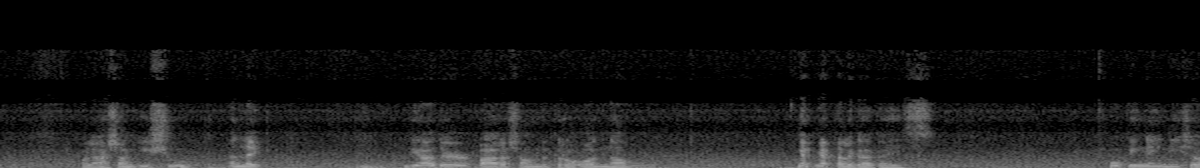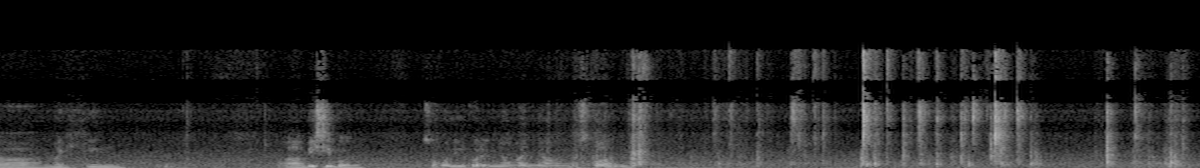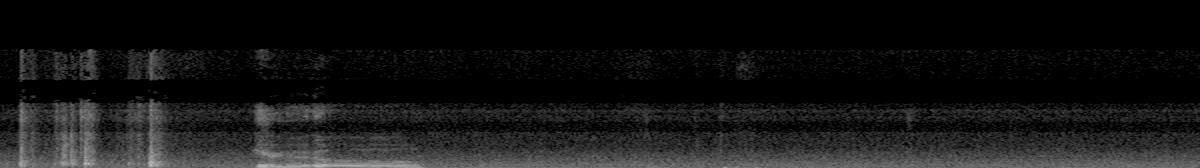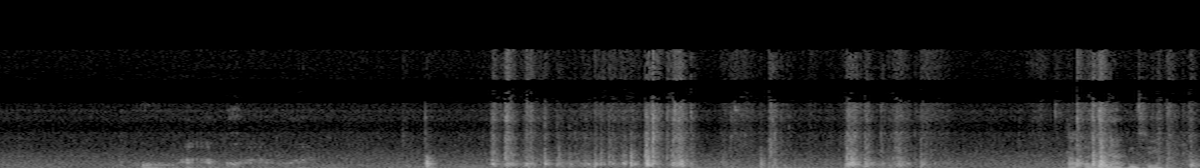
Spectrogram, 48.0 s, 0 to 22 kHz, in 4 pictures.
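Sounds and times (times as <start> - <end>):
plastic packaging crinkling: 17.7 - 25.7, 40.9 - 43.7.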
